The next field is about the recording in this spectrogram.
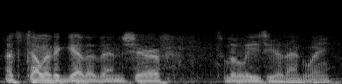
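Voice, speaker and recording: An actor playing a resolute, considerate Texas Ranger in an old radio crime drama, with an American accent and a terse, measured, polite delivery. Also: male voice, a bass voice, animated, creaky, a little hiss or hum, exaggerated voice. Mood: businesslike. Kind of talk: 1950s radio crime drama acting and narration. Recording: tinny old radio recording with music.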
